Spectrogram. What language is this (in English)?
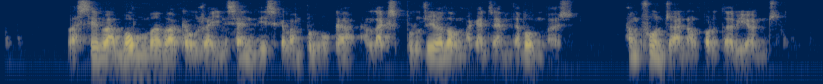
Catalan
